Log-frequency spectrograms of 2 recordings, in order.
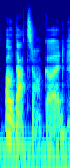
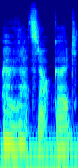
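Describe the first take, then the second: First: Mock-dry understatement with a laugh in it; dry, laughing through it. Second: Lower, much softer, bone-dry understatement; driest tone. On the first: Quoting Obi-Wan on the roof, dry line with a laugh. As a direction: try to say it deadpan but crack up. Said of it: "Like, just in the driest accent". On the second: Retold or imitated. Obi-Wan about to fall off the roof, bone-dry. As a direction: toss it off as if nothing is wrong. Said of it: "but, like, the driest tone".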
